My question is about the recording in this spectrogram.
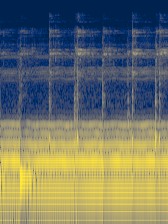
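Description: Al-Banjari sholawat: a chorus of young men's voices holds one long sung note in unison, over a steady pattern of rebana frame-drum strokes, several a second.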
